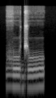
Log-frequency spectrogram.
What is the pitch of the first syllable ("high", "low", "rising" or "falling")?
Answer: low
